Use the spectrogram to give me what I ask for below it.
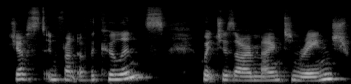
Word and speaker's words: Cuillins: in front of the Cuillins, which is our mountain range, which is spelled Cuillins. So it also just sounds like the word cool, which I love.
